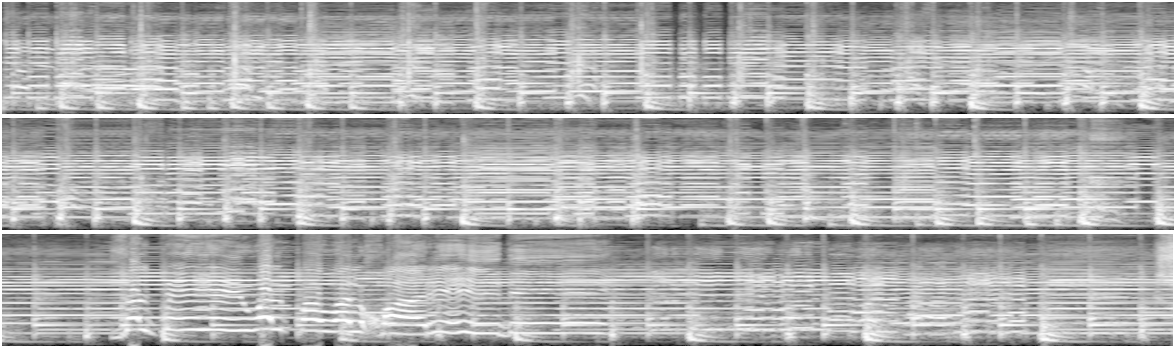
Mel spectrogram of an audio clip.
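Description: Instrumental interlude of a Pashto folk song: a harmonium playing a melody over held notes, with a steady rhythm on a barrel hand drum whose strokes bend down in pitch.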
